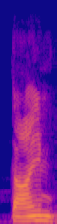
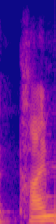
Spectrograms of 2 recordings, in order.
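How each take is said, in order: First: टाइम with a hard Hindi टा at the start; टाइम with T, no th sound; hard T pronunciation. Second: थाइम with an aspirated th at the start; थाइम begun with th instead of T; th pronunciation. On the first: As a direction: say टाइम opening on unaspirated T. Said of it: "sound दे रहा है टा का". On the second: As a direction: say थाइम opening on a Hindi था sound. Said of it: "थाइम नहीं पढ़ेंगे". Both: Shown as a demonstration.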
